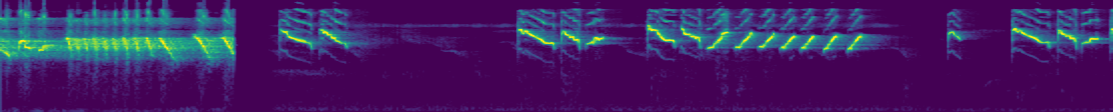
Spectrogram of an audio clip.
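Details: Oriental white-eye singing isian filler song: an intense buzzy chatter opens, then after a short gap come bursts of bright downslurred whistles and a quick run of even chips, separated by brief silences.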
